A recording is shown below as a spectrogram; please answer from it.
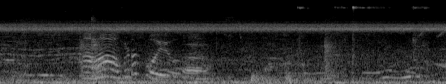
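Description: Steady high-pitched chorus of insects outdoors, with voices talking briefly about a second in.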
